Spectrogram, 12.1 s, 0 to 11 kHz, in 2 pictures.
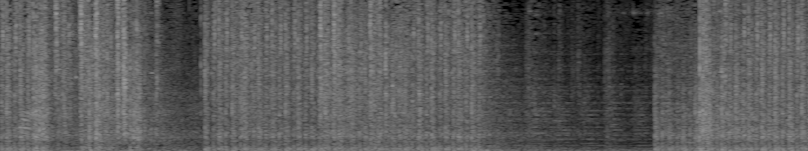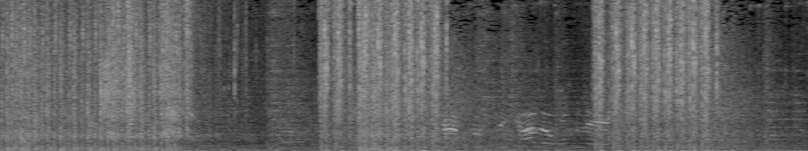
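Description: Rifle gunfire from the video game Uncharted 4 comes in dense, loud bursts and sustained volleys, broken by short lulls, with heavy close shots throughout and no clear talk.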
